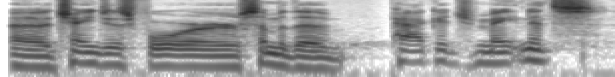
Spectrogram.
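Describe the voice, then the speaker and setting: A man's voice: on the low side, measured pace, a bit bright. A man hosting a podcast interview, asking curious follow-up questions in a casual tone. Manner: curious, asks follow-up questions, laughs easily. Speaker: podcast host.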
